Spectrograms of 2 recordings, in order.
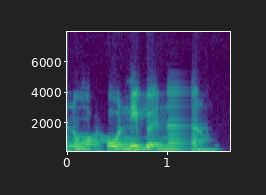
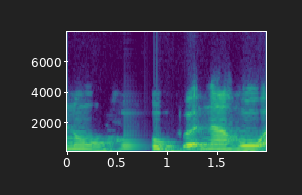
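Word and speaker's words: نوحٌ ابنه: Kok bukan nuhubnahu atau nuhum nahu? Di situ karena ini uniknya ini kalau ada tanwin lalu setelahnya alif berharokat sukun tuh ya. Kalau misalkan dilihat di masing-masing mushaf itu kan ada alif, lalu di atasnya ada lingkaran bundar gitu ya. Di sini kita bacanya tanwinnya kita berikan tambah kasroh. Jadi nuhunibnahu.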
